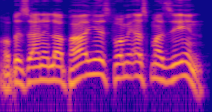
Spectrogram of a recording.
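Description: Ein Mann spricht einen besonnenen erwachsenen Sohn. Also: male voice, on the high side, animated, fast, bright, forceful tone, voice pushed up. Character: adult son, level-headed and insistent.

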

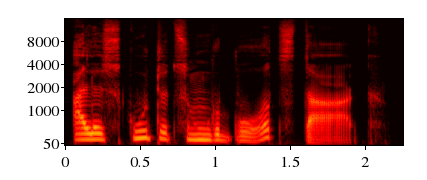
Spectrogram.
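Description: Woman playing a gruff young troll boy. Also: low voice, very animated, extremely slow, no room sound, clean studio sound, full character voice.

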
